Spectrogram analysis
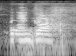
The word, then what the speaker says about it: Van Gogh: You know how they pronounce it in Amsterdam? I bet you do. Van Gogh. Yeah, it's weird.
